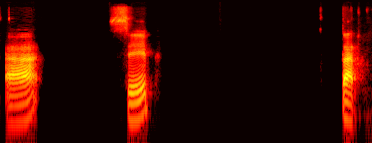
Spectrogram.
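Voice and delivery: "A, cep, tar" with long gaps between syllables. Shown as a demonstration. Teacher showing how to divide aceptar, "A, cep, tar" one by one. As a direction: separate "A, cep, tar", pausing after each. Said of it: "Así deberías dividirla".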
